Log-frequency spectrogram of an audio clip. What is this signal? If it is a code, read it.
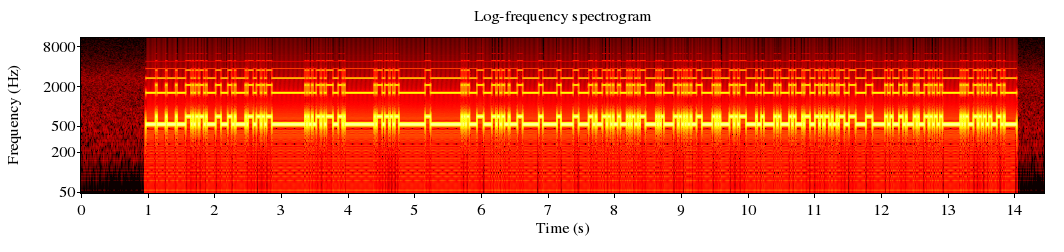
RTTY (50 baud, 170 Hz shift), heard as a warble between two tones, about 620 Hz centre. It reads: ONE OF THE MOST COMMON USES FOR TULLE NETTING IS IN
